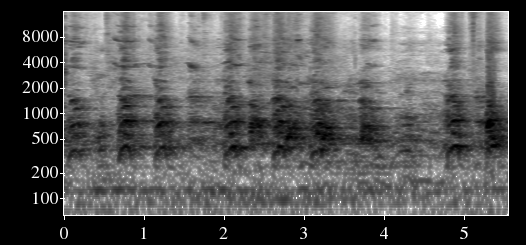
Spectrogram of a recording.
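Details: Dog barking, the mother Margot with her eight pups: a run of short, mid-pitched barks, roughly two a second and unevenly spaced, over a steady low hum.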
